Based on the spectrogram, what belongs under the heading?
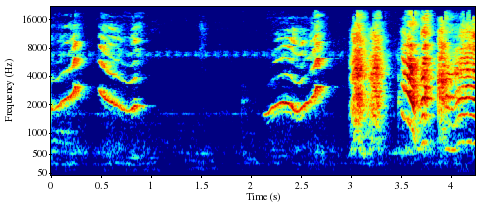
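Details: Hand-tame pet rose-ringed parakeet speaking Urdu/Hindi phrases such as "Mian Mitthu"; several rising whistled, speech-like syllables, a pause, then loud harsh raspy bursts toward the end.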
